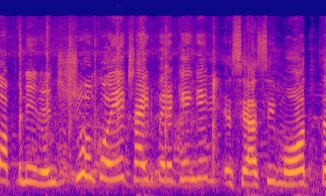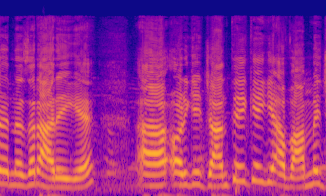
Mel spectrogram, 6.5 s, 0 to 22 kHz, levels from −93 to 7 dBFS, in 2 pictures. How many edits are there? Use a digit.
1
